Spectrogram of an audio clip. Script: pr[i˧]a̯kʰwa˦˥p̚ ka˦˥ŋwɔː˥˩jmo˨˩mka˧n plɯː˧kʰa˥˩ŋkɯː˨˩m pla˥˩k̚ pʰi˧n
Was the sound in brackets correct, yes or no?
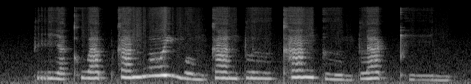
no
